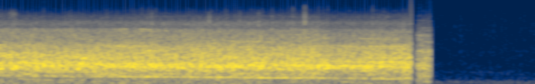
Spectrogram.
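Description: crowd roaring

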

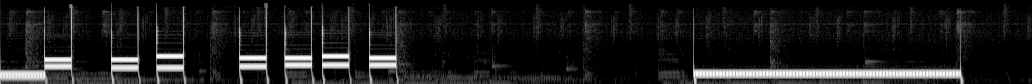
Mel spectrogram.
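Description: telephone dialing and ringing

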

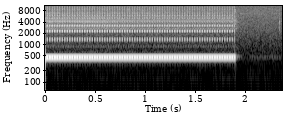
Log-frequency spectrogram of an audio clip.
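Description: outgoing phone call ringing

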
